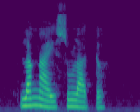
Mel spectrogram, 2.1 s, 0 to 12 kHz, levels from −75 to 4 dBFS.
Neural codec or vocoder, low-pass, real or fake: none; 10.8 kHz; real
